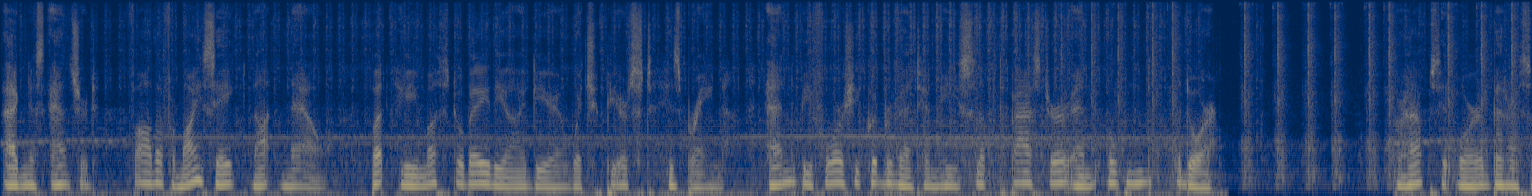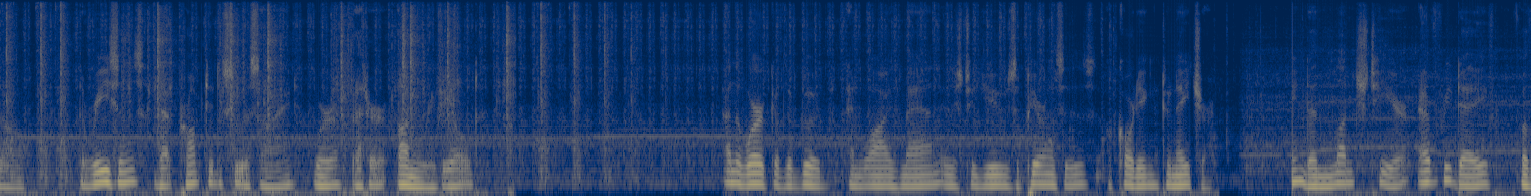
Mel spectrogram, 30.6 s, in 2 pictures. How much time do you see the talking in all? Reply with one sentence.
The talking can be heard for 26 seconds in total.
